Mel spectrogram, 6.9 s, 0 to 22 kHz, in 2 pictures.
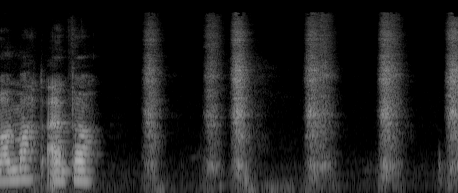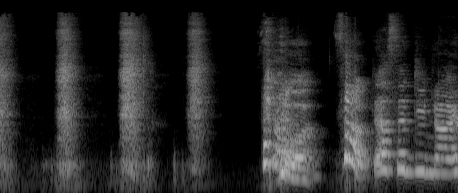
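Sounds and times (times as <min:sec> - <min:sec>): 
speech: 0:00.0 - 0:00.8, 0:06.6 - 0:06.8
rapid forceful pranayama breaths through the nose: 0:01.0 - 0:05.2.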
